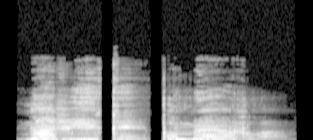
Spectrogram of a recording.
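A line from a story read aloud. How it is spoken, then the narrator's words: Whispered. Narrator (Ukrainian): прошепотів вогняний фонтан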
